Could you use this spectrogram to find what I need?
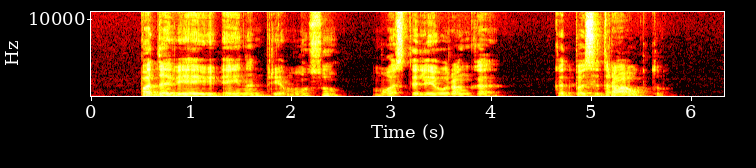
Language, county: Lithuanian, Alytus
